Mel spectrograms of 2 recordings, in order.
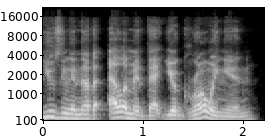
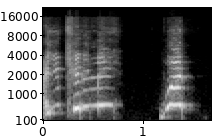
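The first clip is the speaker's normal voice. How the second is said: very high-pitched, disbelieving surprised outburst; 4 dB louder than usual. Teaching how pitch adds color, the speaker demonstrates: surprised voice. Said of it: "being surprised in my voice".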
